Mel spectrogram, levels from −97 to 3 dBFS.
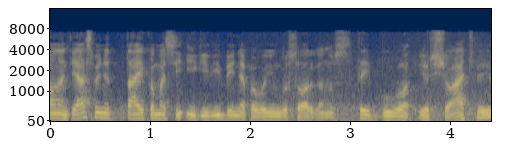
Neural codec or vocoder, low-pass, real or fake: none; 7.2 kHz; real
